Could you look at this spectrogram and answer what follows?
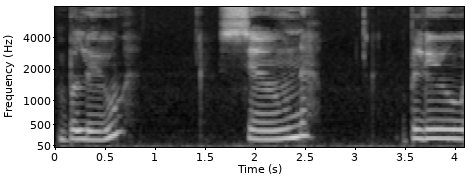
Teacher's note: Tongue is high back, the mouth is tense, lips opened in circle. So when you hear oo, think of blue. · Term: long oo sound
